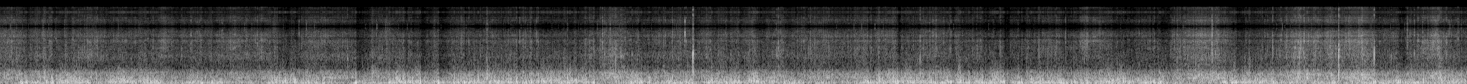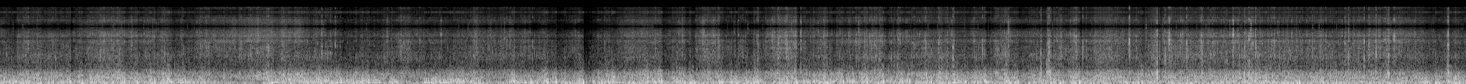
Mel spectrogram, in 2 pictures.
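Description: Wind rumbling on the microphone of a mountain bike ridden fast down a rough gravel trail, with the bike rattling and the tyres clattering over stones in many short knocks throughout.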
